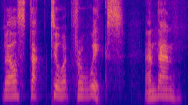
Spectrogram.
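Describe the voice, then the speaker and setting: Firm veteran police chief, acted by a man, bright forceful voice, storytelling delivery, dry recording. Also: a little high, a little slow, no room sound. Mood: matter-of-fact. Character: authoritative veteran police commissioner recounting a strange case. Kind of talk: dramatic storytelling, horror comic voice acting.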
